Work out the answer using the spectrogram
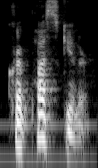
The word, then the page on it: crepuscular: American English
